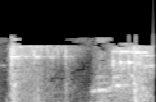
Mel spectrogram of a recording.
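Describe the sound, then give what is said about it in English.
Two loud, sharp crashes of tile being dropped and smashed on a hard floor, picked up by a phone placed on the ground, each followed by bright clinking and rattling of scattering shards, with a short lull between them. “Can you put the phone on the ground where you're dropping the tile?”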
